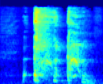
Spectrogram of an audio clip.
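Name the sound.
coughing and throat clearing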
